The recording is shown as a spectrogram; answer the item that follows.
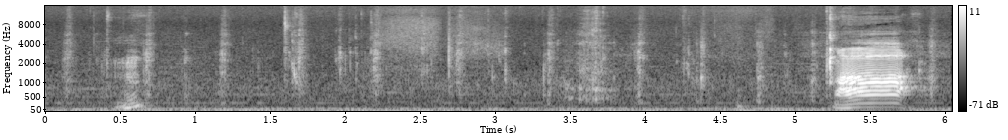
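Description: Someone eats a dish containing sliced garlic: soft biting and chewing clicks scattered through quiet moments, with a brief vocal murmur early on and a short voiced sound near the end.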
